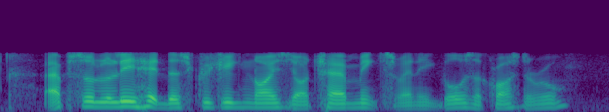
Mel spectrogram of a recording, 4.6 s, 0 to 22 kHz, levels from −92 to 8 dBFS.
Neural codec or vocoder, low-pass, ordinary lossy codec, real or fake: none; 3.6 kHz; none; real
